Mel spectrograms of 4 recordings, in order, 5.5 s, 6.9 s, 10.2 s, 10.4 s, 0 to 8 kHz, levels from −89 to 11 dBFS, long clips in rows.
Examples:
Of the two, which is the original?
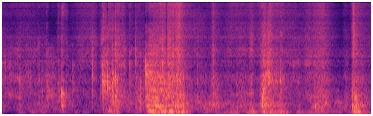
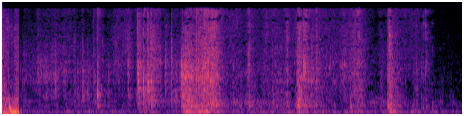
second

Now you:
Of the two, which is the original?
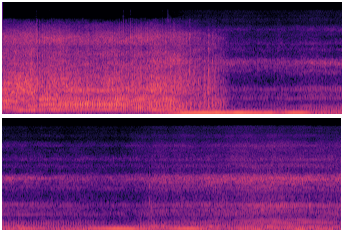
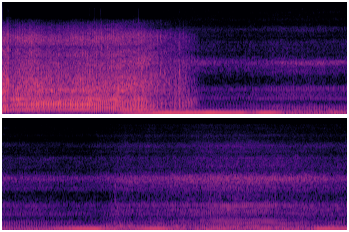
second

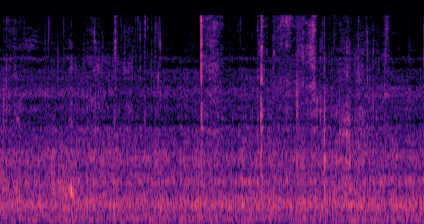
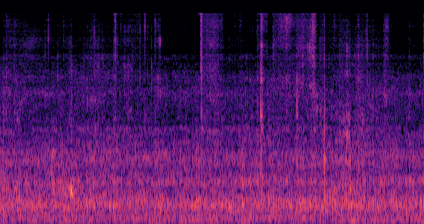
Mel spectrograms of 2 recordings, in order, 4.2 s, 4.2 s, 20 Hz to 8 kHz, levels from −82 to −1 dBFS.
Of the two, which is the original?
first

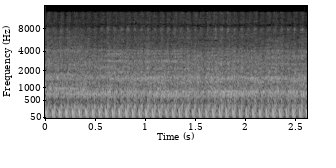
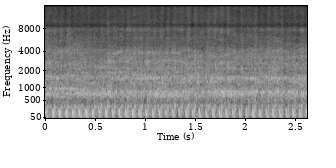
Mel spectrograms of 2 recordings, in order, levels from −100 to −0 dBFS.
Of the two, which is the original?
first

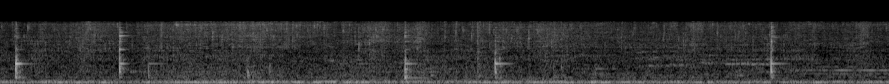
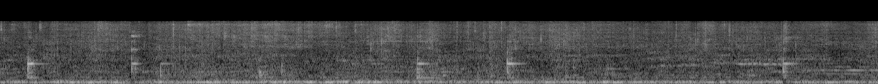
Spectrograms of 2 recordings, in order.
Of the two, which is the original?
first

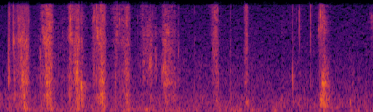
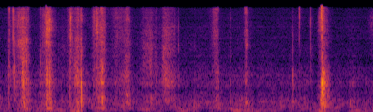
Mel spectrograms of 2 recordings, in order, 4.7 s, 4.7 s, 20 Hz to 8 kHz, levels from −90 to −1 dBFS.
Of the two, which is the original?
first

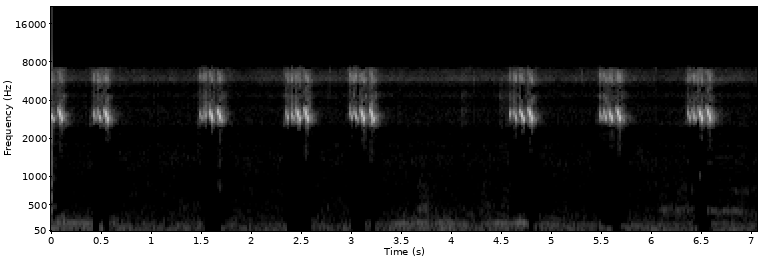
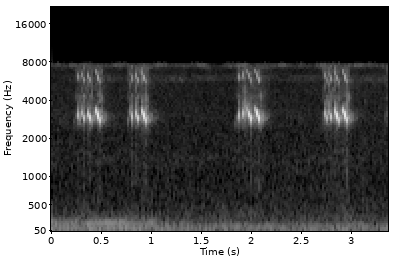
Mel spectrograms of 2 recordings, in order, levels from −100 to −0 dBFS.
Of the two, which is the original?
second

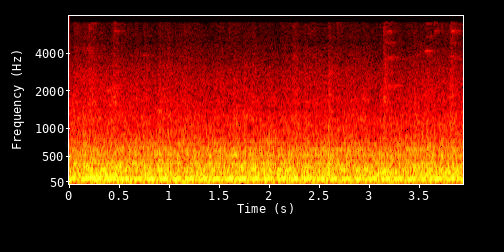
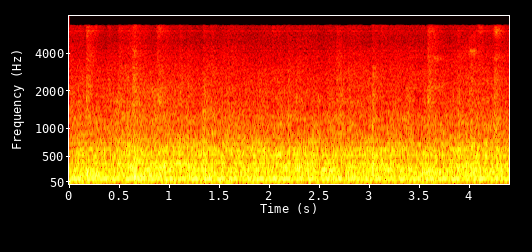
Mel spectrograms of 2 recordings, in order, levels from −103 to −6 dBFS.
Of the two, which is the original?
first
